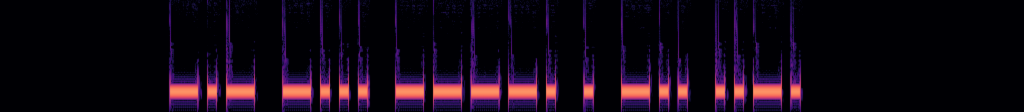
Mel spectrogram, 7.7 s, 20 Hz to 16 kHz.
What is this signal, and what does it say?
Morse code, heard as a keyed tone, about 17 wpm, 700 Hz. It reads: KB9EDF
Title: USA Call Signs - 6 Characters - 17wpm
